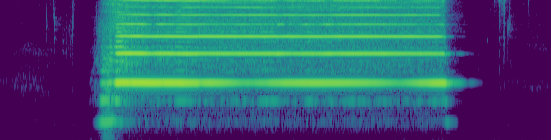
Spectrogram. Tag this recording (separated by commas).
Musical instrument, Music, Wind instrument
